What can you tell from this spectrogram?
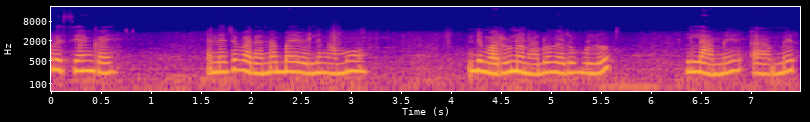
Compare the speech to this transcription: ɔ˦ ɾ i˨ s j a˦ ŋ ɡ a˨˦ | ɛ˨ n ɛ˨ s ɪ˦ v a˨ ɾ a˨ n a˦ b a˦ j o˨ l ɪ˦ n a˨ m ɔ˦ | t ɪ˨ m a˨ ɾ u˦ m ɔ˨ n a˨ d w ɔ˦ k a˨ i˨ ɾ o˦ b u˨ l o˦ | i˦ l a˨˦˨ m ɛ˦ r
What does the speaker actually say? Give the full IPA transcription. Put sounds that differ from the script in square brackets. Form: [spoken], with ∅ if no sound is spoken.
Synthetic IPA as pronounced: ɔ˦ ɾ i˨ s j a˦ ŋ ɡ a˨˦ | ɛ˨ n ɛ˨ [t] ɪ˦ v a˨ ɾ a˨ n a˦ b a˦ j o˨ l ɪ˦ [ŋ] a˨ m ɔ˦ | [d] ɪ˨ m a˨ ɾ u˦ [n] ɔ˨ n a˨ d w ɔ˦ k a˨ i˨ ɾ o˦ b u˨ l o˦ | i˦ l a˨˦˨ m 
